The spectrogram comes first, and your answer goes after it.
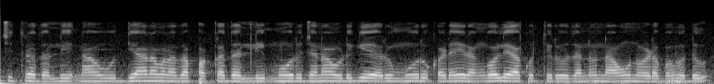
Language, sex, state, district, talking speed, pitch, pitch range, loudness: Kannada, male, Karnataka, Bangalore, 110 wpm, 145 Hz, 140-150 Hz, -16 LUFS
